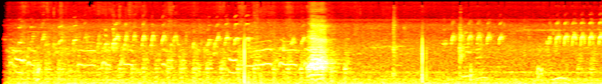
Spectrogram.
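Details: Backyard chickens during daytime feeding, many birds calling at once: short arched mid-pitched notes overlapping in a steady chatter, with scattered sharp clicks and one brief loud burst of noise near the middle.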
